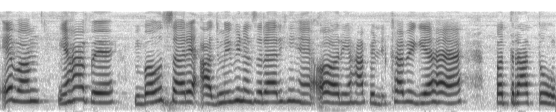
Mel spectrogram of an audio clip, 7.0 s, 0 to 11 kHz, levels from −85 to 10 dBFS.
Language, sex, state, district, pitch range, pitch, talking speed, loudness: Hindi, female, Jharkhand, Palamu, 275-310 Hz, 285 Hz, 165 wpm, -12 LUFS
